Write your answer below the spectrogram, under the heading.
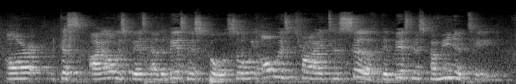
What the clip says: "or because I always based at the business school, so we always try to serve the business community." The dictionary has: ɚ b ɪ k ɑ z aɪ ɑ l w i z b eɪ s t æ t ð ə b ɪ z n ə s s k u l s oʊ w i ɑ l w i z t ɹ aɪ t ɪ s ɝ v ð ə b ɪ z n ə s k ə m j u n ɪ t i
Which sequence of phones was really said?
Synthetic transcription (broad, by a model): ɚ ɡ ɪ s ɑ ɪ ɑ l w i z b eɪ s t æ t ð ə b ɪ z n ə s s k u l s oʊ w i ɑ l w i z t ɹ aɪ t ɪ s ɝ v ð ə b ɪ z n ə s k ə m j u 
